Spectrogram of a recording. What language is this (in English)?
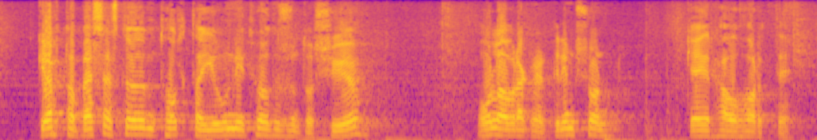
Icelandic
